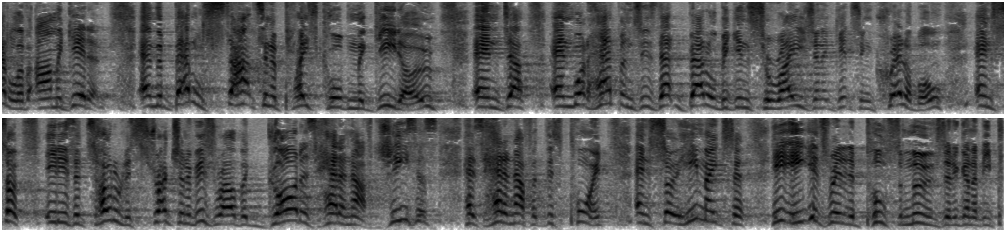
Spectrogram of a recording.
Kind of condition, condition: setting, large echoing room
